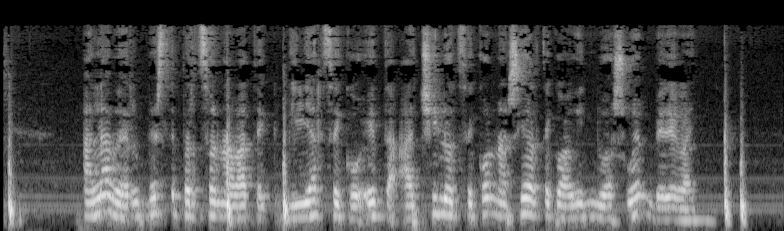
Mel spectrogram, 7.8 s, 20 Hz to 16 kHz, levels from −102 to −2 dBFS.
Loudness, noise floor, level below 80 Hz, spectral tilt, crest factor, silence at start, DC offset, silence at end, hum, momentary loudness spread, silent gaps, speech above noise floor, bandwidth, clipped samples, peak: -22 LUFS; -52 dBFS; -58 dBFS; -4.5 dB/octave; 20 dB; 0.1 s; under 0.1%; 0.35 s; none; 7 LU; none; 31 dB; 11.5 kHz; under 0.1%; -2 dBFS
